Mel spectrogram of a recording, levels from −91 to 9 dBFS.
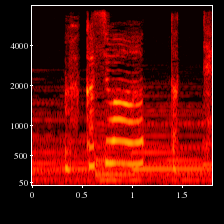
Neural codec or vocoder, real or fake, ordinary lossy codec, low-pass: none; real; none; 7.2 kHz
